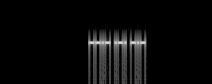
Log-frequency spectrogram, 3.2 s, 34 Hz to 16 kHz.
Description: Morse code, heard as a keyed tone, about 50 wpm, 700 Hz. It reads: QRK
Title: Q-Codes with Spoken Meaning - 50wpm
